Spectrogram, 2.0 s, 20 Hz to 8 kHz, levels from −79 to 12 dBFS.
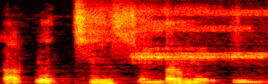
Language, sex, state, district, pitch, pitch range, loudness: Hindi, male, Uttar Pradesh, Muzaffarnagar, 135 Hz, 130-140 Hz, -16 LUFS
